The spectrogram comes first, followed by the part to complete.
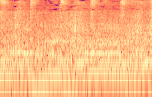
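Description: Minimal electro dance music played live from an Ableton Live set, heard loud through a camera's microphone in a club: sustained synth notes over a steady beat with regular ticking hi-hats.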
